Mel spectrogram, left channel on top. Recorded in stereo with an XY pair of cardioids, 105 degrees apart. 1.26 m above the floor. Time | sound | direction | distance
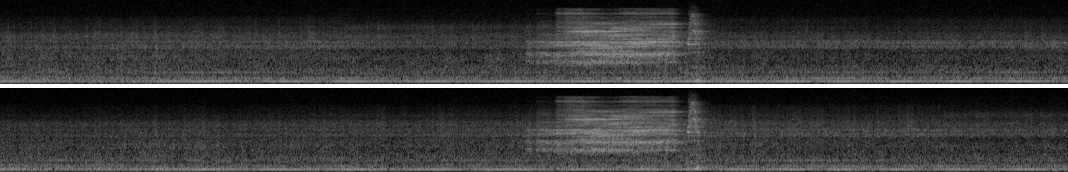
5.2 | cutlery clinking | 5° right | 3 m
6.9 | a guitar | 40° right | 1.6 m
